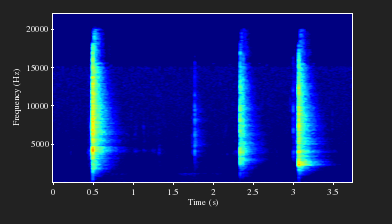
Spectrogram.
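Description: Kizer Towser K budget folding knife snapping open and shut, three crisp, sharp clicks spaced apart in near silence, close and loud, with a faint tick between the first two.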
